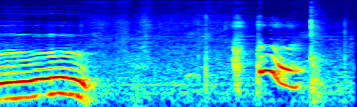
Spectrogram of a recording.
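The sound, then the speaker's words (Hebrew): A child's voice imitates a cow with a drawn-out, steady "moo" lasting about a second, followed by quiet knocks and a shorter, falling vocal sound. “פרה. איך עושה פרה?”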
